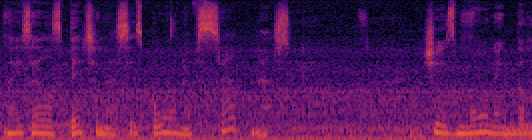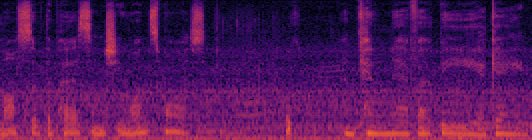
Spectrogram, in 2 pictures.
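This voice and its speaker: An actress playing a solemn, knowing narrator of a fantasy video game, with a measured, intimate, dramatic delivery. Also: female voice, fairly low pitch, fairly even intonation, gravelly, background noise, heavily acted.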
